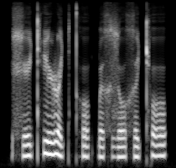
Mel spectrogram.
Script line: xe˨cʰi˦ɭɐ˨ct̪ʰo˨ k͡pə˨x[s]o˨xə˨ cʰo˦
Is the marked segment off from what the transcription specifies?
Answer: yes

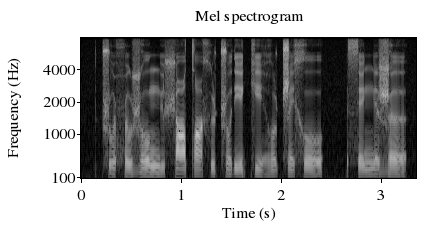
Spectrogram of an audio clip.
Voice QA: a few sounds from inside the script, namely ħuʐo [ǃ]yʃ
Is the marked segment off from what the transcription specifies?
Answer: yes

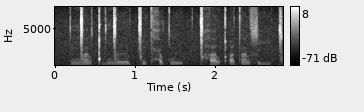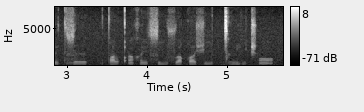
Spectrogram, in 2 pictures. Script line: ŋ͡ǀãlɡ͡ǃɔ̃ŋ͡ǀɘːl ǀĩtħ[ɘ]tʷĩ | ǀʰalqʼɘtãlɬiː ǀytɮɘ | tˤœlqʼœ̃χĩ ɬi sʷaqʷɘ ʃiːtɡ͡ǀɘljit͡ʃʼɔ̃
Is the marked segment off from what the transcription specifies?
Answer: no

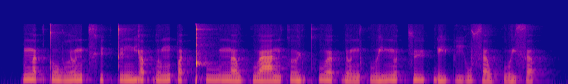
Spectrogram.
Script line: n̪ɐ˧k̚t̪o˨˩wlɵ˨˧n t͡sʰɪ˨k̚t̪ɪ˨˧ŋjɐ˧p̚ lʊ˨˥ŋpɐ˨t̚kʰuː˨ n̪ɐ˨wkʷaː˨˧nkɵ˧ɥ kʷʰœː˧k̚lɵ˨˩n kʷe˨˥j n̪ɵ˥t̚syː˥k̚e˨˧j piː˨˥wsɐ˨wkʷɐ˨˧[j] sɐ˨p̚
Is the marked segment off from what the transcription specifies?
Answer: no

